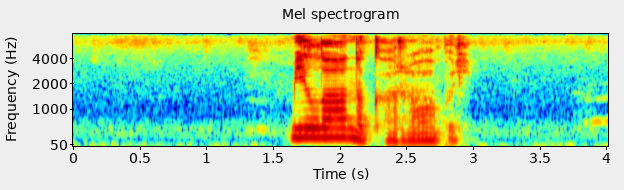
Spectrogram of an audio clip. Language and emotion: Russian, sad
